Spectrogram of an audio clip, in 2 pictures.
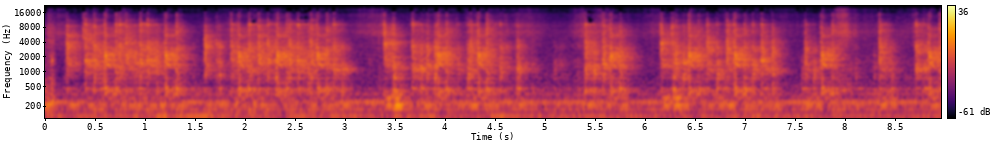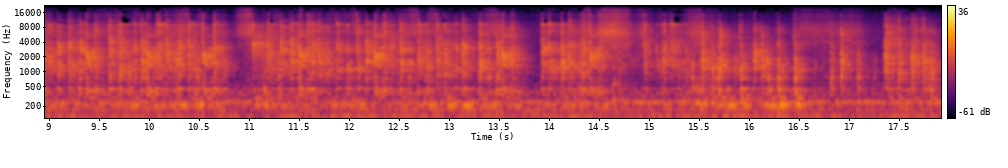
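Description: Mechanical computer keyboard being typed on, with steady bursts of clacking keystrokes broken by brief pauses, close and fairly loud throughout.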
